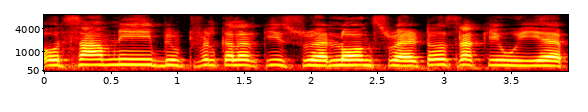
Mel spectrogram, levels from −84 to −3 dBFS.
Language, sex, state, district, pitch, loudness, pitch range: Hindi, female, Bihar, Patna, 245 Hz, -16 LUFS, 230-250 Hz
